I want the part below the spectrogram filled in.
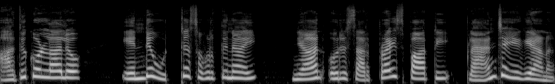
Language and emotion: Malayalam, surprised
